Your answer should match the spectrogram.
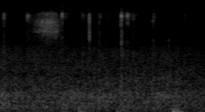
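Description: Faint keystrokes on a computer keyboard: an irregular scatter of light clicks as words are typed.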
